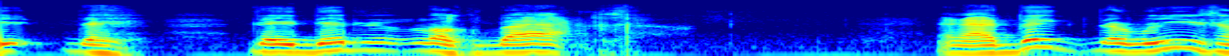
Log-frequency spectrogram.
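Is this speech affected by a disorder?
Yes: cerebral palsy; present from birth.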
